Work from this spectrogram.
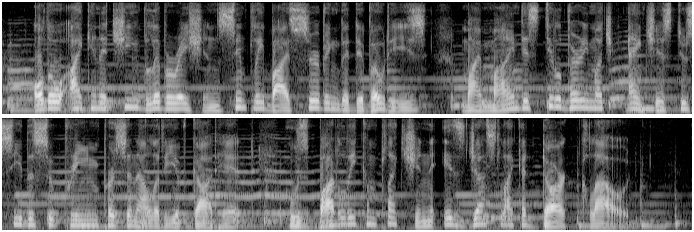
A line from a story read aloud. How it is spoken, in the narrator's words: Another devotee once exclaimed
